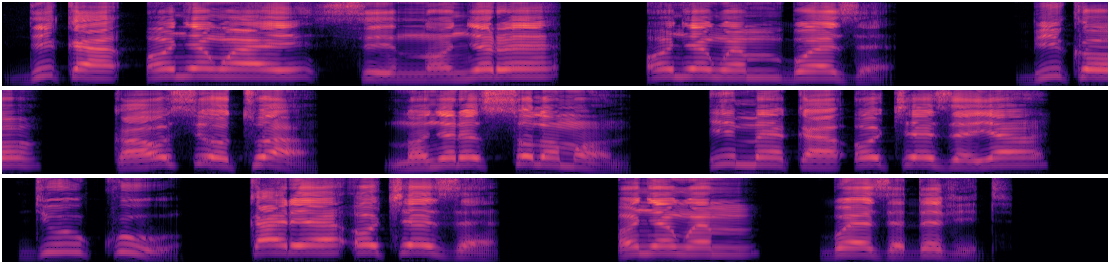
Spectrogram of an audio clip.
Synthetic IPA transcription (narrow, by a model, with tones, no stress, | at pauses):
dɪ˦ka˨o˦ɲe˦ŋʷa˦ɲɪ˦sɪ˨nɔ˨ɲe˦ɾe˦ | o˦ɲe˦ŋʷe˨m̩˦bʊ˨e˦zḛ˨ | bi˦ko˦ | ka˨o˦si˦o˨tu˦a̰˨ | nɔ˨ɲe˦ɾe˦so˦lo˨mɔ˨n̩˨ | i˦me˦ka˨ʔo˦t͡ʃe˦ze˨ja˦ | dɪ˦u˦kʷu˦˨ | ka˦ɾɪ˦a˦ʔo˦t͡ʃe˦zḛ˨ | o˦ɲe˦ŋʷe˨m̩˦ | bʊ˨e˦ze˨de˦vḭ˨d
